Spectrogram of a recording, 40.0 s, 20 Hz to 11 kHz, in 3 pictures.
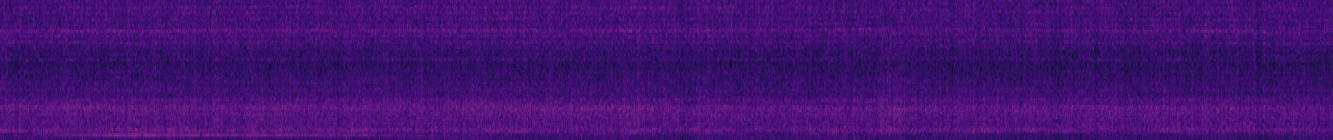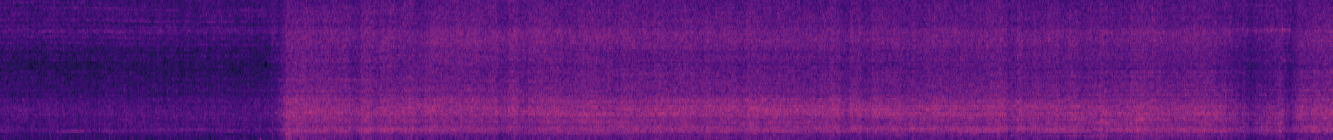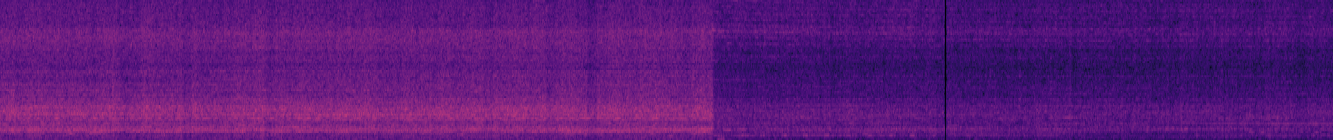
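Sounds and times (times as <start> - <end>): bandsaw cutting through log: 0.0 - 39.9
bandsaw running: 0.0 - 39.9.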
